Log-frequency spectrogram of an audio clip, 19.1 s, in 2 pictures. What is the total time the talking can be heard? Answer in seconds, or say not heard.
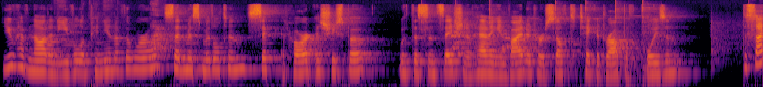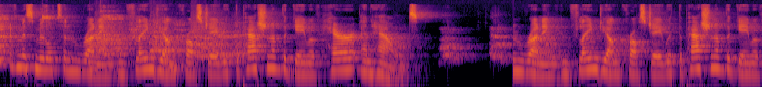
17 s.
